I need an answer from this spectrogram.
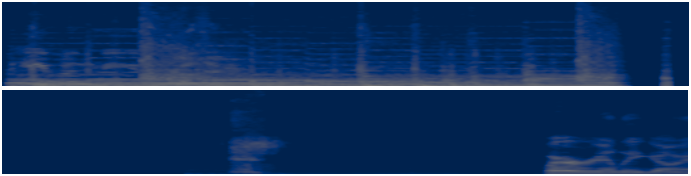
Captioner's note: scuffed chaos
